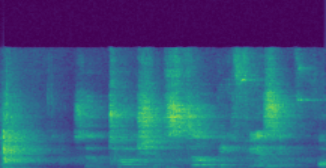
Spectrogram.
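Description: A single foot stamp of a trainer on a wooden floor at the very start, followed by a woman's voice speaking.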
